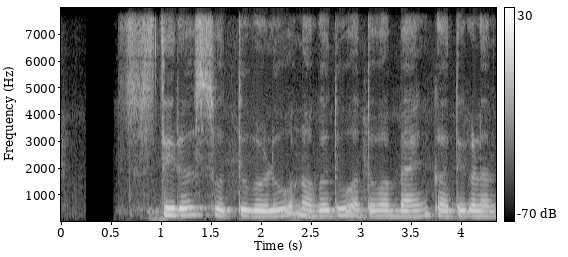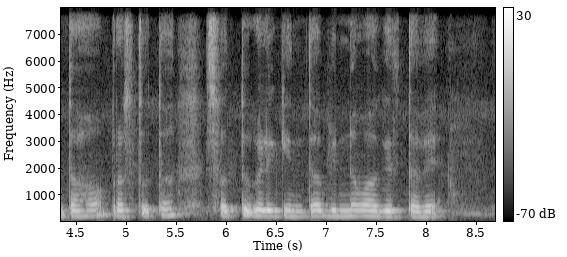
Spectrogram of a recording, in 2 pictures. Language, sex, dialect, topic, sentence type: Kannada, female, Coastal/Dakshin, banking, statement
